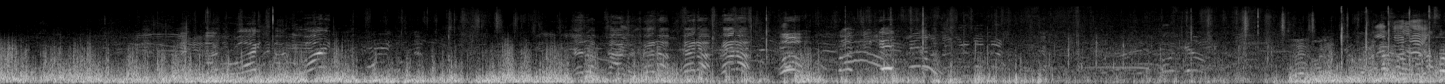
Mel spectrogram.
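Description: Young players and spectators shout and call out across an open field.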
